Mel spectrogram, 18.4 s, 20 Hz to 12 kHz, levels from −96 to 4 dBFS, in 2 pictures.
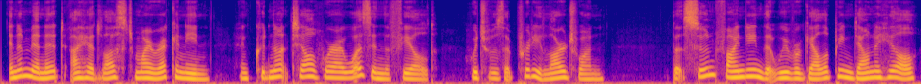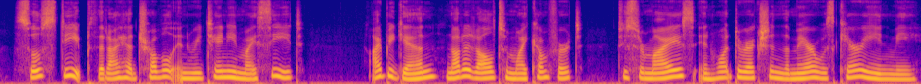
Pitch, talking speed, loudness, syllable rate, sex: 200 Hz, 200 wpm, -17 LUFS, 5.3 syllables/s, female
